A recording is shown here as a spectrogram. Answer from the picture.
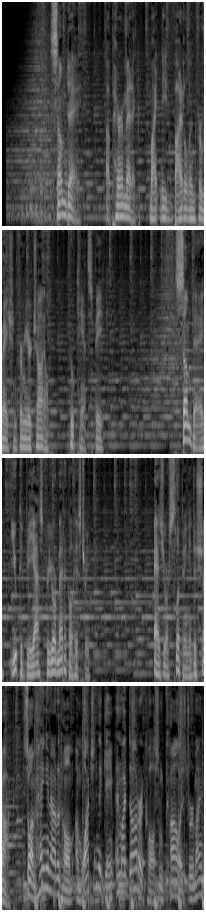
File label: Commerical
